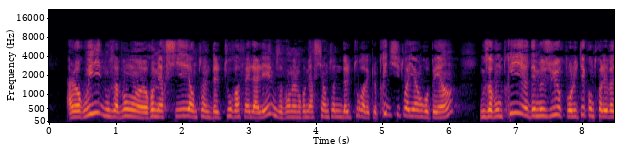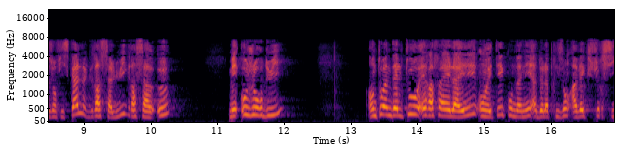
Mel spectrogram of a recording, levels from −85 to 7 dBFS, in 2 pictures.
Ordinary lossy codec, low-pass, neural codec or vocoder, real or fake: none; 7.2 kHz; none; real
